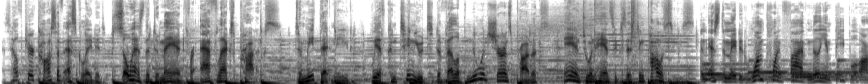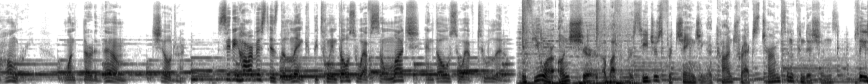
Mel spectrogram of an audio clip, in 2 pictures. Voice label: Narrative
